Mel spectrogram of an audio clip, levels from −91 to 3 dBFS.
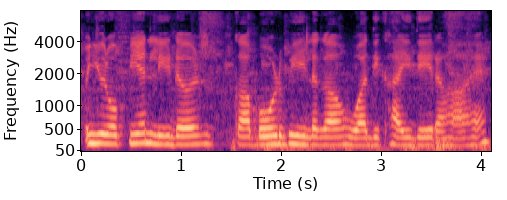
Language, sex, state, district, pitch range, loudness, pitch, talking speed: Hindi, female, Haryana, Charkhi Dadri, 165-185 Hz, -14 LUFS, 175 Hz, 160 wpm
